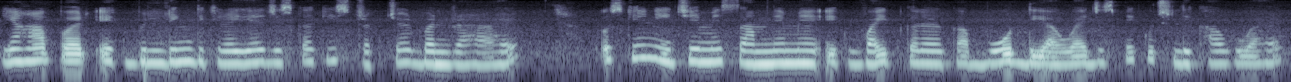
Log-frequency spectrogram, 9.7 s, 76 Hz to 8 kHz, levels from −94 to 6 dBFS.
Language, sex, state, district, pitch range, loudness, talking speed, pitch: Hindi, female, Arunachal Pradesh, Lower Dibang Valley, 205-240 Hz, -18 LUFS, 200 wpm, 220 Hz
